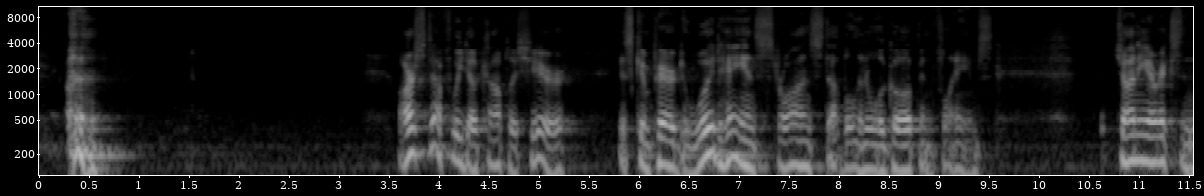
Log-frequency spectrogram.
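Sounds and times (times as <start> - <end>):
short rough cough or throat-clearing: 0.1 - 0.9
speech: 0.3 - 0.8, 3.6 - 9.8, 10.8 - 11.5.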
